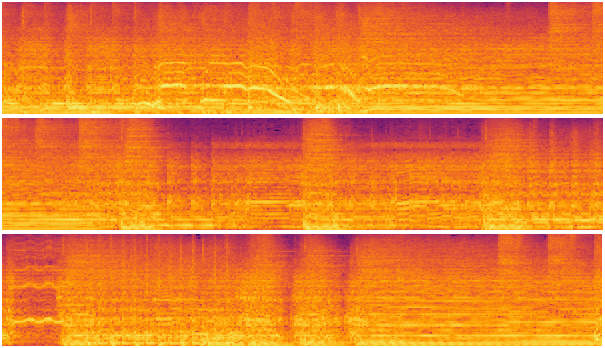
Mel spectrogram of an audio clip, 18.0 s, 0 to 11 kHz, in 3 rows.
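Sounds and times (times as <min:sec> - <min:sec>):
bass and drums: 0:00.0 - 0:08.1, 0:09.0 - 0:09.9, 0:10.8 - 0:12.0, 0:12.6 - 0:18.0
electric guitar: 0:00.0 - 0:18.0.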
